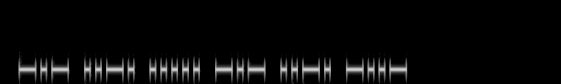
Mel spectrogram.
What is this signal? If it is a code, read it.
Morse code, heard as a keyed tone, about 22 wpm, 700 Hz. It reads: KF5KFX
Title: USA Call Signs - 6 Characters - Repeated 3x - 22wpm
